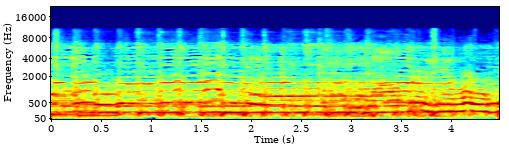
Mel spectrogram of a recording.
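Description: Live Greek folk music on laouto lutes: a strummed accompaniment under a running melody, an instrumental passage between sung verses.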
